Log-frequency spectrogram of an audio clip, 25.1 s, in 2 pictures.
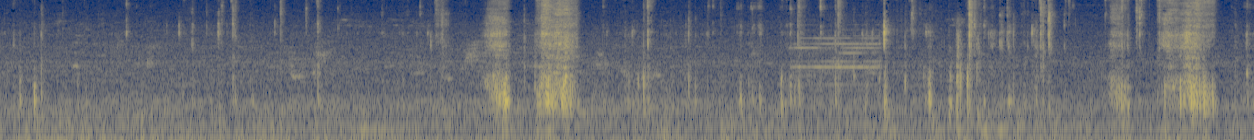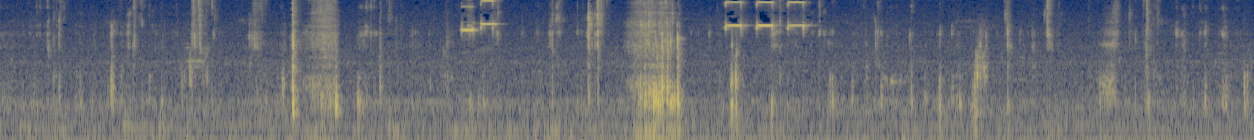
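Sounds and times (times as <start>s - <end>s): chewing soft bread: 0.0s - 25.0s
short electronic beeps: 17.1s - 17.6s, 19.8s - 20.7s.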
